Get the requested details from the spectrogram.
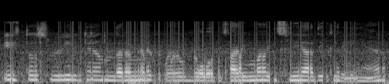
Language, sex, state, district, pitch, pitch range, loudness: Hindi, female, Haryana, Charkhi Dadri, 190 Hz, 180-205 Hz, -17 LUFS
